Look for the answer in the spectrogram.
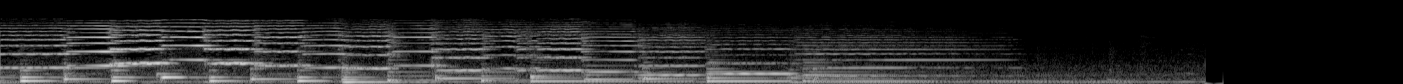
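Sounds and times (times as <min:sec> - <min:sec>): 
musical trio playing: 0:00.0 - 0:10.6.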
